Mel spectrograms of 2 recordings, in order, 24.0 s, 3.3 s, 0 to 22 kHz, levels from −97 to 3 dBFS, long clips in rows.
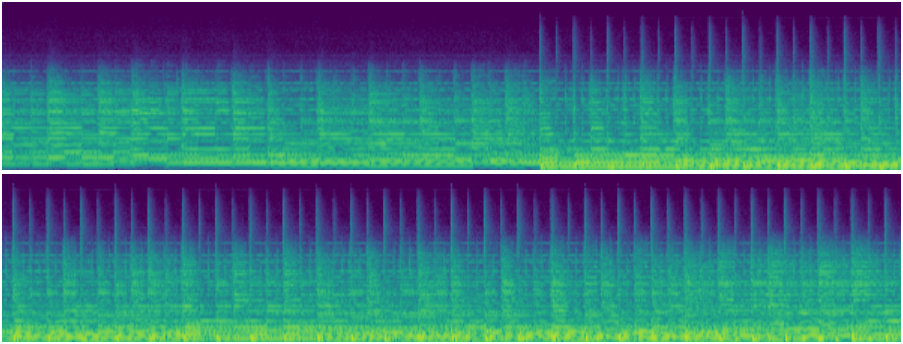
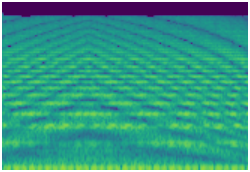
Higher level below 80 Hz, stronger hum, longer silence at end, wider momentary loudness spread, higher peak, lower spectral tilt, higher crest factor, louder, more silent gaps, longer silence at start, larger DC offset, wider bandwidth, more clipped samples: about the same, -24 dBFS vs -22 dBFS; neither; about the same, 0 s vs 0 s; first, 6 LU vs 0 LU; about the same, -2 dBFS vs 0 dBFS; first, -7.5 dB/octave vs 0 dB/octave; about the same, 16 dB vs 14 dB; second, -19 LUFS vs -12 LUFS; neither; about the same, 0 s vs 0 s; neither; second, 11 kHz vs 16 kHz; neither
